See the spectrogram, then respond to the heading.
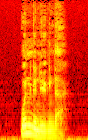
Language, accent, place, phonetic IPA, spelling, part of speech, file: German, Germany, Berlin, [ˈʊnɡəˌnyːɡn̩dɐ], ungenügender, adjective, De-ungenügender.ogg
- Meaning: 1. comparative degree of ungenügend 2. inflection of ungenügend: strong/mixed nominative masculine singular 3. inflection of ungenügend: strong genitive/dative feminine singular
